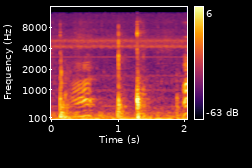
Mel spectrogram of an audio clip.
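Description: Irregular sharp wooden knocks from a horse-driven clay mill working, four in two seconds. A short rising voice call sounds just after the first knock.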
